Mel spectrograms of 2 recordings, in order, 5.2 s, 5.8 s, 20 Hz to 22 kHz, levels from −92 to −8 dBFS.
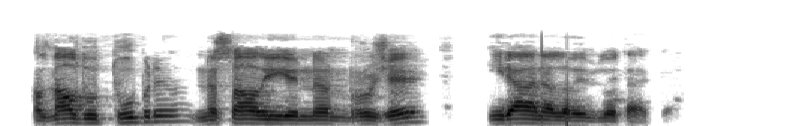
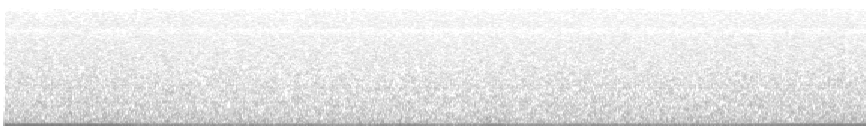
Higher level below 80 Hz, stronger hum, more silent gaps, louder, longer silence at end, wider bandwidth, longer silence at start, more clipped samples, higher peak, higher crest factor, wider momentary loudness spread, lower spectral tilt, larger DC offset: about the same, -54 dBFS vs -58 dBFS; neither; first, 2.87-2.93 s, 3.03-3.25 s vs none; first, -17 LUFS vs -58 LUFS; first, 0.95 s vs 0 s; second, 7.6 kHz vs 16.5 kHz; first, 0.25 s vs 0 s; neither; first, -2 dBFS vs -44 dBFS; about the same, 16 dB vs 12 dB; first, 10 LU vs 4 LU; about the same, -5 dB/octave vs -4 dB/octave; neither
